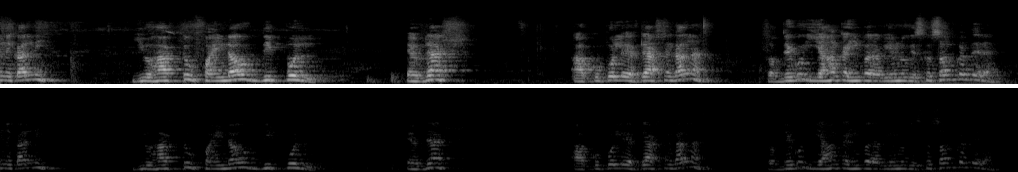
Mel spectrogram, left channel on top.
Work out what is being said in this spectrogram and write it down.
निकालनी है, you have to find out the pull F dash, आपको pull F dash निकालना है। तो अब देखो यहां कहीं पर अभी हम लोग इसको सॉल्व कर दे रहे हैं,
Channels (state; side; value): quieter; right; 22.0 dB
